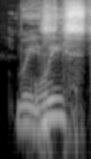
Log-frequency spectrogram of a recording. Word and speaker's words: Wiest: That's how you say her name, right? Was it Weist or whatever the fuck? Mm-hmm. Wiest, yeah. Wiest.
